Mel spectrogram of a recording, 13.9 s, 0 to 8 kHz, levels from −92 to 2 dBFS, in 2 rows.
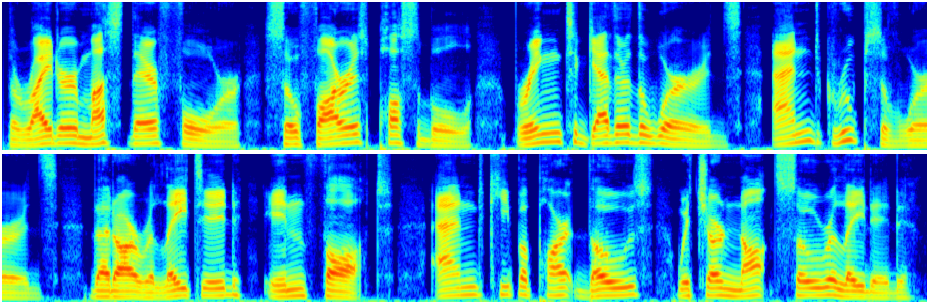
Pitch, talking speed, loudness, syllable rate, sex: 125 Hz, 130 wpm, -20 LUFS, 3.7 syllables/s, male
